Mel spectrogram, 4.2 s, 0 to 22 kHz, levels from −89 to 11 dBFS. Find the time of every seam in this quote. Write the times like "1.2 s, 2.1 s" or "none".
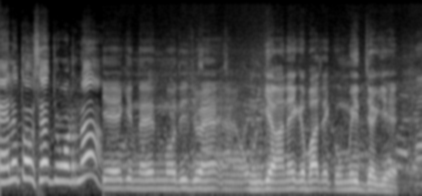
1.0 s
